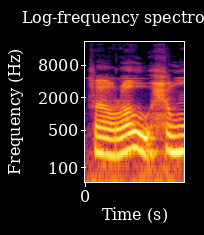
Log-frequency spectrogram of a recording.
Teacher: را کو پر پڑھیں گے کیونکہ را پہ زبر ہے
